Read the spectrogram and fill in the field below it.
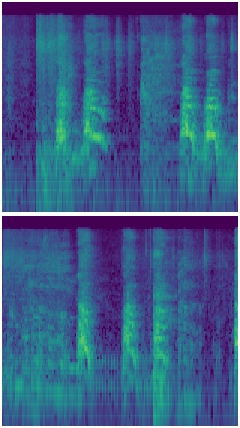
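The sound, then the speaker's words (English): A dog barks over and over, about eight or nine sharp, loud, mid-pitched barks in an uneven rhythm, with a low murmur of background noise between them. “No more chicken jerky for you. You've, you know, this is like farting in church, okay? Do you have any idea what you're doing? Control that animal.”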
